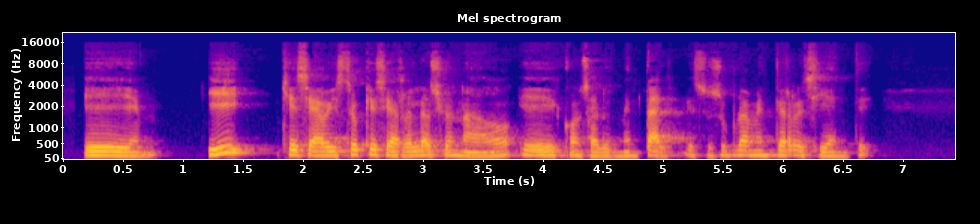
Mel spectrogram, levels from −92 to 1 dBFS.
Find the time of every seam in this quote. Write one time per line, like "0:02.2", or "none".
none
